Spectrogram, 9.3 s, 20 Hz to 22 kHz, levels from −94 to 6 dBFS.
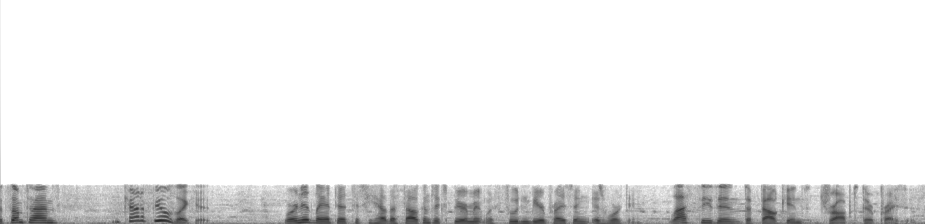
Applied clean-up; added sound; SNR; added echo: none; none; none; none.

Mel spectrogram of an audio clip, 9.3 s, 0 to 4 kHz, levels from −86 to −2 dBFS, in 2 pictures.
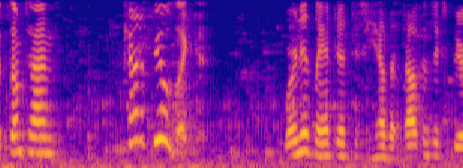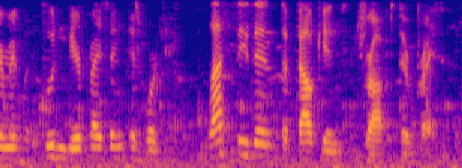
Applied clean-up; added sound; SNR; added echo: classical method log-MMSE.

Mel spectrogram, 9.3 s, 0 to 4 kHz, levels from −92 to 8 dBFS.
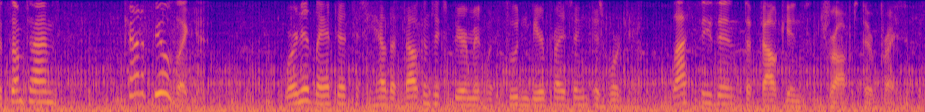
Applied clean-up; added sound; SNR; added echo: none; Boat, Water vehicle; 2 dB; none.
